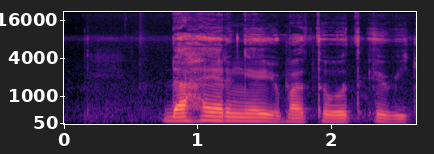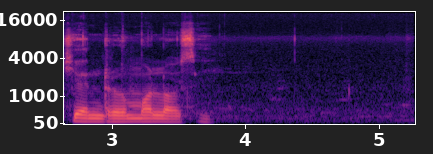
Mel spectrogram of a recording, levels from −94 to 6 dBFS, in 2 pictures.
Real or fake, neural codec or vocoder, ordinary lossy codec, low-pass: real; none; none; none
